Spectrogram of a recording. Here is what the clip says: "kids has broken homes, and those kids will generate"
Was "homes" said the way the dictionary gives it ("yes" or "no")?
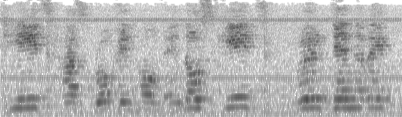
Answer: no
